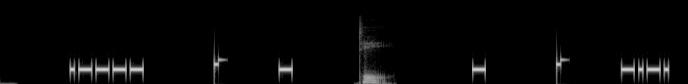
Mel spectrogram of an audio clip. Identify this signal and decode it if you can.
Morse code, heard as a keyed tone, about 28 wpm, 700 Hz. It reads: 1 T T C
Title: Single Letter-Number Alt - Rapid-Fire 28wpm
